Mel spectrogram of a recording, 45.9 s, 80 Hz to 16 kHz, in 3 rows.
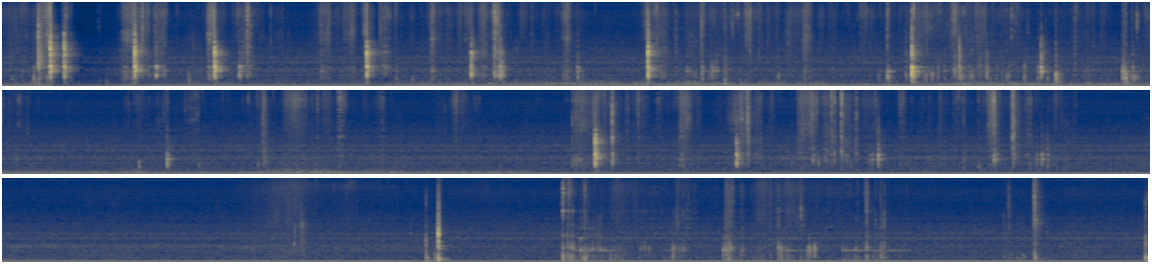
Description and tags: Chopping Salad Knife
recorded on a Sony PCM D50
